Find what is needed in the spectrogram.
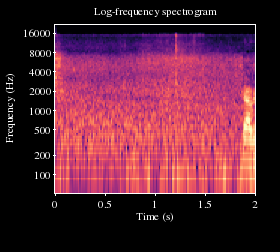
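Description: Steady wind on the microphone mixed with surf breaking on the shore, an even noise with no distinct events.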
